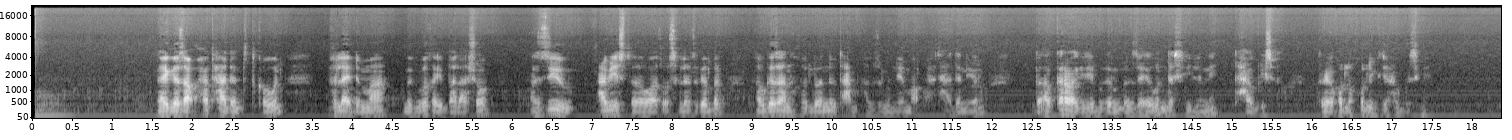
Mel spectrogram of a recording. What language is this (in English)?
Tigrinya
